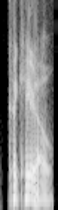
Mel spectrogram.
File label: "cacao", American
